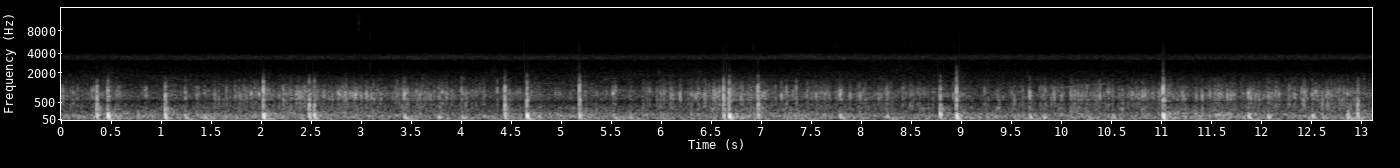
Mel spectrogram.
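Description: Aerial fireworks shells bursting: an irregular run of booms and cracks, a couple or more a second.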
